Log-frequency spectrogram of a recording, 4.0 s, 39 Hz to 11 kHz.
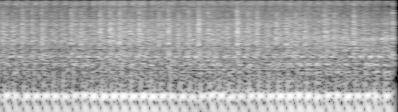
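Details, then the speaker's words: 2016 Polaris Ranger 900 XP after engine rebuild, first run: rough rattly clatter with steady low thump at idle from the primary clutch, not the engine; owner thinks it needs cleaning. "the primary what's making that noise not the engine I might need to clean that up"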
